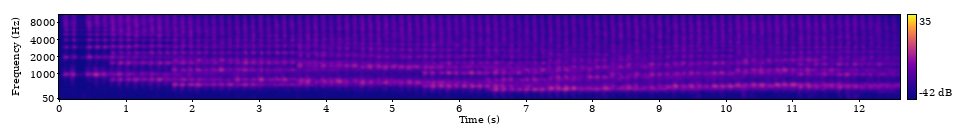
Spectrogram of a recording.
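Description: A synthesizer patch played through Ensemble, with bright, busy, rapidly pulsing tones that repeat in a steady sequenced rhythm. The notes sweep slowly upward in a long rising figure and play alone at moderate volume for the whole stretch.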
